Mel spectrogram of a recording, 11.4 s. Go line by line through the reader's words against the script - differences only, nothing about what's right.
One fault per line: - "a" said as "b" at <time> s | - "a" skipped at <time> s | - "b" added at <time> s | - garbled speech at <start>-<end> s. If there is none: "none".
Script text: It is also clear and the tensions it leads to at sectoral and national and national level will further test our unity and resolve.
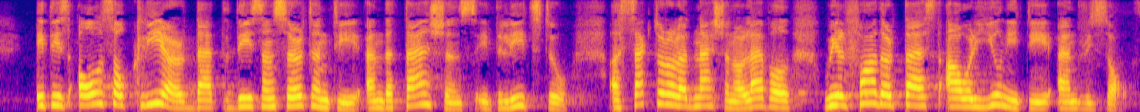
- "that this uncertainty" added at 2.0 s
- "and national" skipped at 7.5 s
